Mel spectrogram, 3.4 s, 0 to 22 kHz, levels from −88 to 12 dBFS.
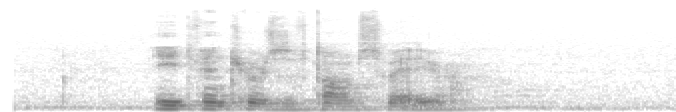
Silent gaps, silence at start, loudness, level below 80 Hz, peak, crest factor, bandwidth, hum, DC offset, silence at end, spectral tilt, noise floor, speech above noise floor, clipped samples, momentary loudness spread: none; 0.1 s; -40 LUFS; -86 dBFS; -22 dBFS; 20 dB; 16 kHz; none; under 0.1%; 0.45 s; -5.5 dB/octave; -65 dBFS; 26 dB; under 0.1%; 25 LU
